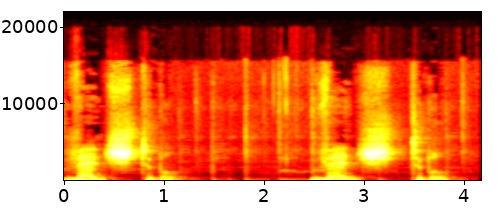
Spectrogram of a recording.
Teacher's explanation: you see the syllable that we completely forget the E vegetable we don't pronounce that second syllable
